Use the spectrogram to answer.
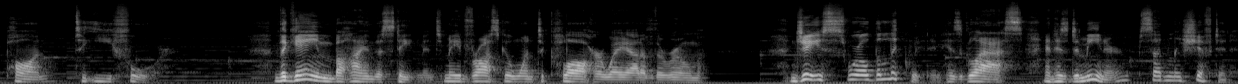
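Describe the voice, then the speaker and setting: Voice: medium pitch, big pitch swings, measured pace, faint music behind. A narrator reading a scripted, dramatic story for an audio drama.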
